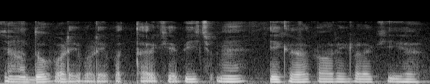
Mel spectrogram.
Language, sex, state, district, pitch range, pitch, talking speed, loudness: Hindi, male, Jharkhand, Ranchi, 120-130 Hz, 125 Hz, 195 wpm, -16 LUFS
